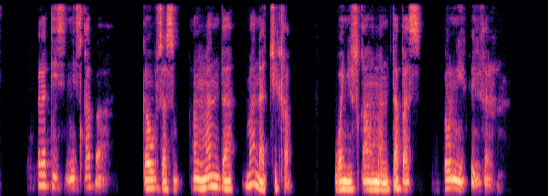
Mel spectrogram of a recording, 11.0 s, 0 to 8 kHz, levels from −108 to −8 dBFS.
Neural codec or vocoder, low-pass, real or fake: codec, 16 kHz in and 24 kHz out, 2.2 kbps, FireRedTTS-2 codec; 7.2 kHz; fake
